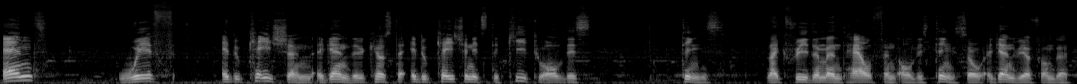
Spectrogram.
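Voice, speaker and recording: A low-voiced Swiss man who hosts a charity video channel delivers a casual spoken monologue. He talks haltingly, searching for words, with many fillers and restarts.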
